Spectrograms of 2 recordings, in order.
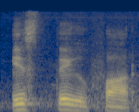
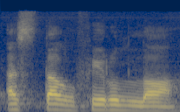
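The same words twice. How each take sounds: First: استغفار opened on a short i, istighfaar; zer under alif. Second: استغفر اللہ read slowly as astaghfirullah, opening on a; recitation form. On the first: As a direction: teach استغفار as is-tigh-faar, i not a. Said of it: "الف کے نیچے زیر ہے". (استغفار الف کی زیر کے ساتھ، سمجھاتے ہوئے) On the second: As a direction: sound out استغفر اللہ with zabar on the alif, astaghfirullah. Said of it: "اس کو اس طرح پڑھیں گے". (استغفر اللہ الف پر زبر کے ساتھ، ٹھہر ٹھہر کر) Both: Shown as a demonstration.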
